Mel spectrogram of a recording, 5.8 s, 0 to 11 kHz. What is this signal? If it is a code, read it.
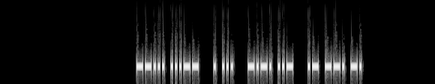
Morse code, heard as a keyed tone, about 45 wpm, 700 Hz. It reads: 73 ES CU AGN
